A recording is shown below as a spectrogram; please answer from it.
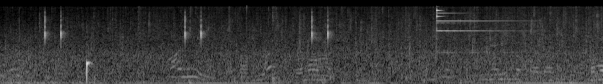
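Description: Steady rain falling. Over it come three pairs of sharp mouse-click sound effects and then a bright bell chime a little past four seconds in, the loudest sound, ringing out for about a second: the effects of a subscribe-button animation.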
